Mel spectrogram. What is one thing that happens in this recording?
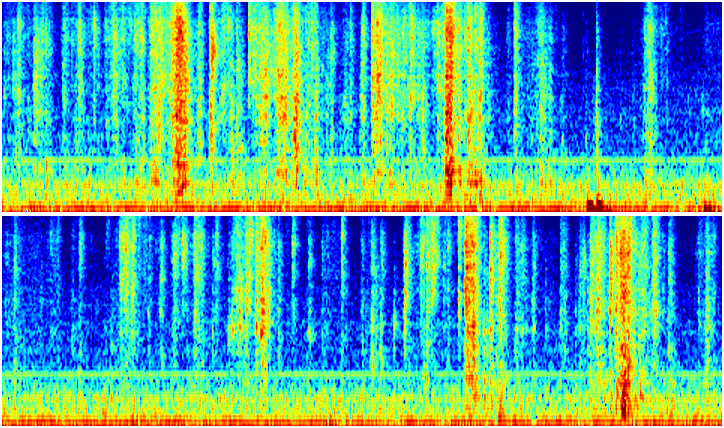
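A plastic card wrapper crinkles and rustles as hands handle it.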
